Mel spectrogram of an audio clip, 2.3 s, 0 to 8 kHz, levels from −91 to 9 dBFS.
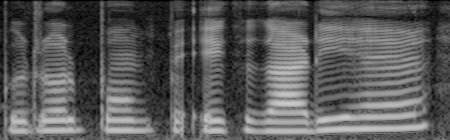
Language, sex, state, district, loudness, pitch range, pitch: Hindi, female, Jharkhand, Palamu, -17 LUFS, 210-230 Hz, 215 Hz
